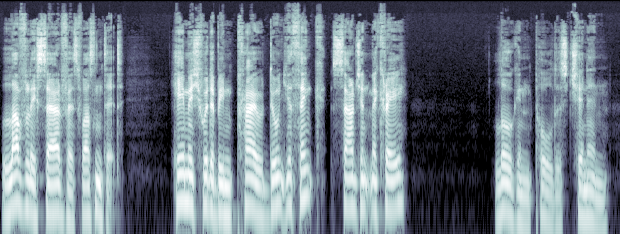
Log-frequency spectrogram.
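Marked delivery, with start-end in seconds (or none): 0.0-5.1 higher, louder smooth charm; silky gangster. Acted. Gangster charming Logan after the funeral, silky. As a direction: purr the polite menace. McLennan's smooth small talk.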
